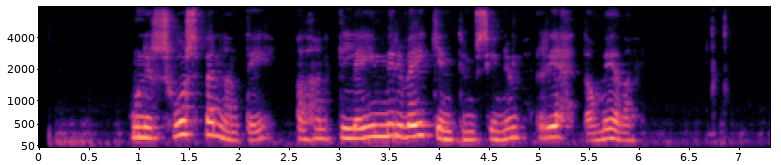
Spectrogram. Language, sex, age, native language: Icelandic, male, 50-59, Icelandic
